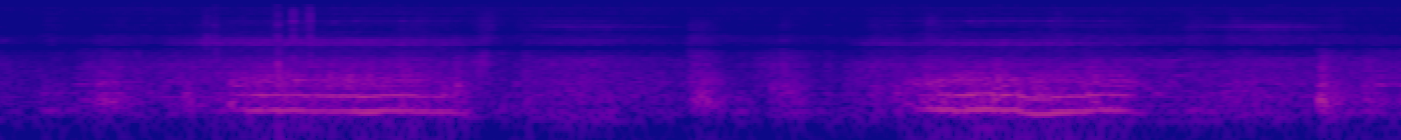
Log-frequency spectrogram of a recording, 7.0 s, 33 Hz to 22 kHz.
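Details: Snoring in a sleeping female dog, said to sound like her mother's snoring: steady droning, slightly buzzy snore on each breath, about 18 breaths a minute.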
